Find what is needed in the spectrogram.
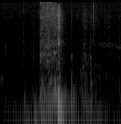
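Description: A sheet of cardstock sliding and rustling across the base of a paper trimmer as it is moved into position, a soft scraping noise lasting about a second.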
